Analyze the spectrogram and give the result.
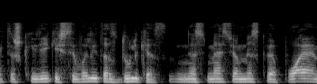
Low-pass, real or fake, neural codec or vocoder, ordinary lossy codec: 7.2 kHz; real; none; MP3, 64 kbps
